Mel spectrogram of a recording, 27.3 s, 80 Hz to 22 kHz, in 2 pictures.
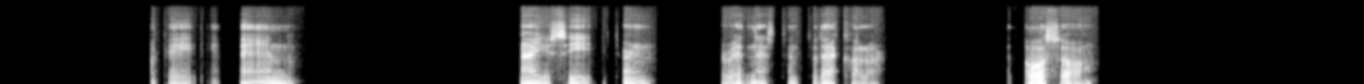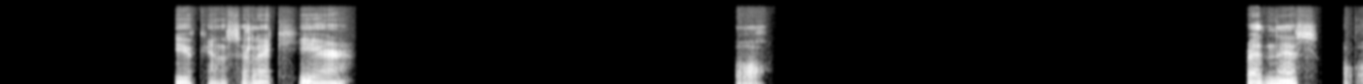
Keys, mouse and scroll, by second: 4.2-5.1 scroll up 3, 6.2-6.6 scroll down 1, 8.2 scroll, 8.8-9.2 scroll, 13.5 middle click, 19.9-25.2 drag, 25.3-27.2 drag.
